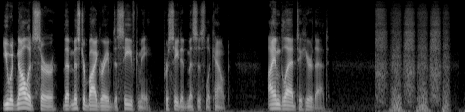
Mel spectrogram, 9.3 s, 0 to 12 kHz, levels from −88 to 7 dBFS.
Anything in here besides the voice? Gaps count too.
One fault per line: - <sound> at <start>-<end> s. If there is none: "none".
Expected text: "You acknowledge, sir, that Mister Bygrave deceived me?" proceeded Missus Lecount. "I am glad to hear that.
- breath at 7.5-9.0 s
